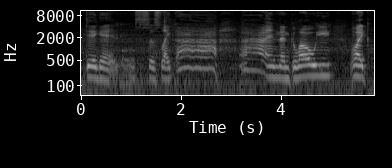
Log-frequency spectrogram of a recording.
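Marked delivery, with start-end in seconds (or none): 1.9-3.7 high mock cries of pain; high pained cry. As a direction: cry out as needles go in. Needles digging into skin.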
